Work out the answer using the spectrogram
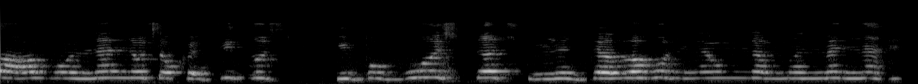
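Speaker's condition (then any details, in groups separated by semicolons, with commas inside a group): Cerebral palsy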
